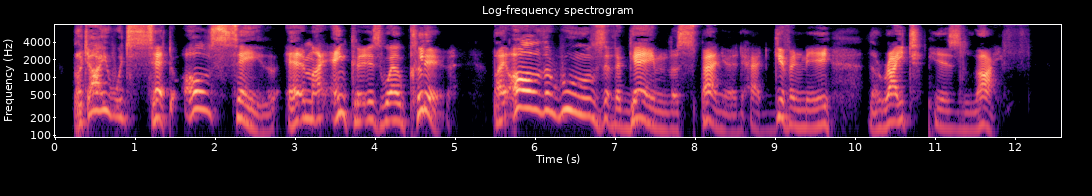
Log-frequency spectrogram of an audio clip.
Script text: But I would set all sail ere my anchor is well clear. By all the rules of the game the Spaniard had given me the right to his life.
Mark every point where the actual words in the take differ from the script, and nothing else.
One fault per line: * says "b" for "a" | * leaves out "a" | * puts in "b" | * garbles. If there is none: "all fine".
* leaves out "to"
